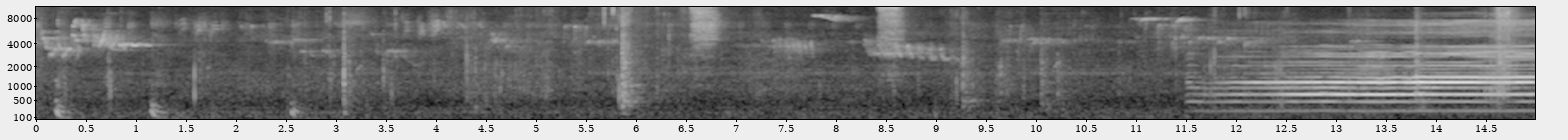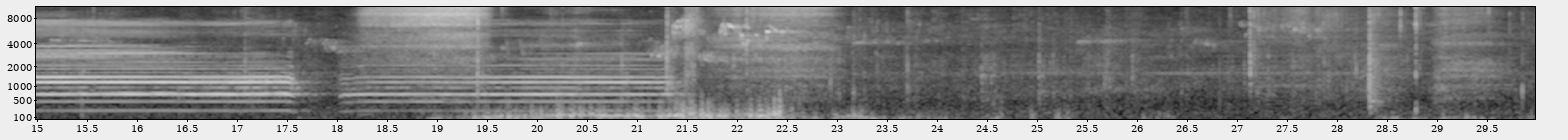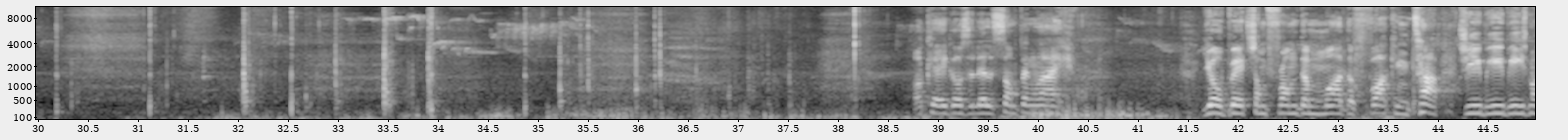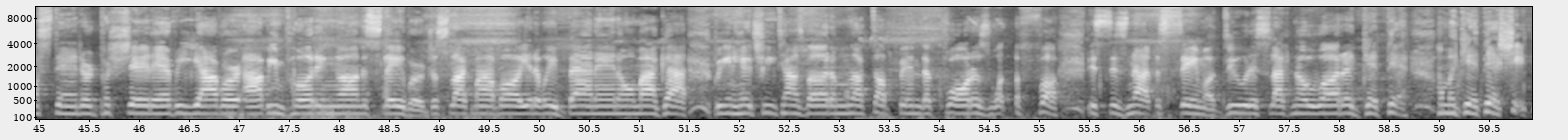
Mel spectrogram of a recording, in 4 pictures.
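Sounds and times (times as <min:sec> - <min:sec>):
hummed vocal note: 0:11.6 - 0:21.8.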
